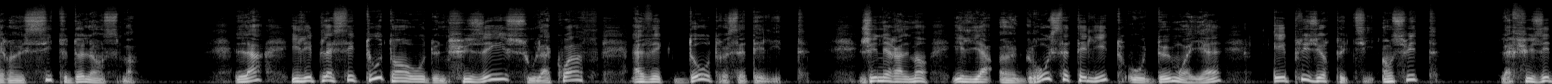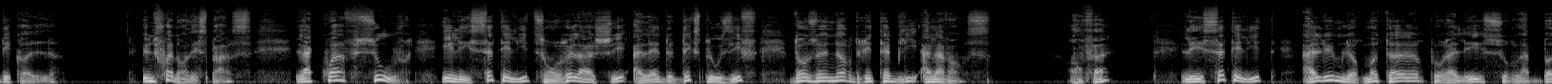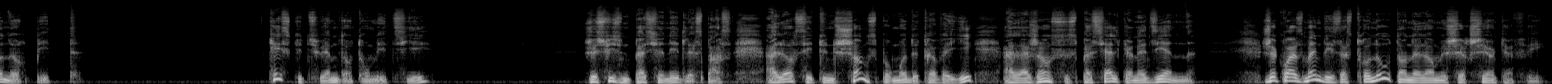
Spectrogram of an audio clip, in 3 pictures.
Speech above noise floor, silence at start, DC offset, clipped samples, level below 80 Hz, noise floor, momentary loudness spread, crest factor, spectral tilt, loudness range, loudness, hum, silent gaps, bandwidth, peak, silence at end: 44 dB; 0 s; under 0.1%; under 0.1%; -46 dBFS; -67 dBFS; 11 LU; 18 dB; -5.5 dB/octave; 5 LU; -23 LUFS; none; none; 16.5 kHz; -4 dBFS; 0.1 s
